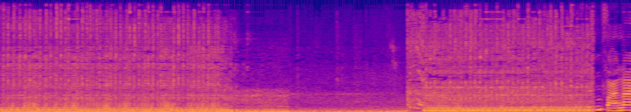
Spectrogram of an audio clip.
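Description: A push-button-start chainsaw engine roars steadily, drops briefly to a lower idle in the middle, then revs back up loud and close.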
